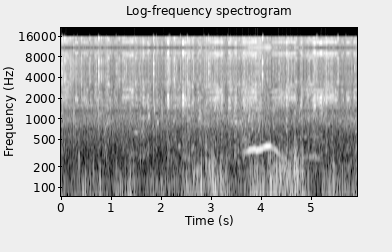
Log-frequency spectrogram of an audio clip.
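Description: A flock of mallards quacking, a run of short calls that gets busier through the second half.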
